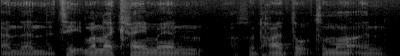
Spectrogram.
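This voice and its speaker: A man speaks in a very deep, low voice with a Buckinghamshire accent. His intonation is monotone and flat. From High Wycombe, Buckinghamshire, England. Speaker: rapper. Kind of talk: casual chat.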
